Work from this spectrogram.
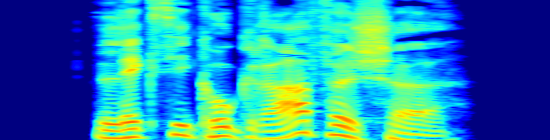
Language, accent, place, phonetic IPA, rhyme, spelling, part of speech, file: German, Germany, Berlin, [lɛksikoˈɡʁaːfɪʃə], -aːfɪʃə, lexikographische, adjective, De-lexikographische.ogg
- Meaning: inflection of lexikographisch: 1. strong/mixed nominative/accusative feminine singular 2. strong nominative/accusative plural 3. weak nominative all-gender singular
